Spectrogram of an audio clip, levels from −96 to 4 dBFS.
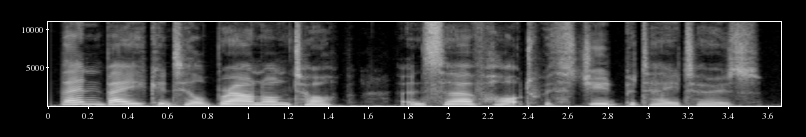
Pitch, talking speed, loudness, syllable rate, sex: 200 Hz, 195 wpm, -19 LUFS, 5.2 syllables/s, female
